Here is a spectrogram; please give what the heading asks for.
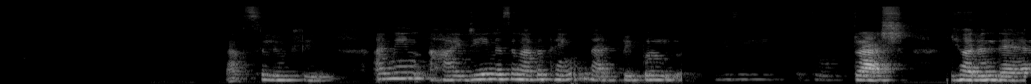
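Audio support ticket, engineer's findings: Short concealed packet loss, 5.71 to 5.79 s, just after "mean hygiene is another": two back-to-back 20 ms gaps, decoder extrapolated the last sound, brief smear. Again at 9.47 to 9.53 s, 40 ms fill.

One channel inverted, 6.82 to 8.55 s: speech drops about 25 dB, faint residue only. Likely one channel polarity-flipped upstream, centred content cancelling when summed to mono.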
